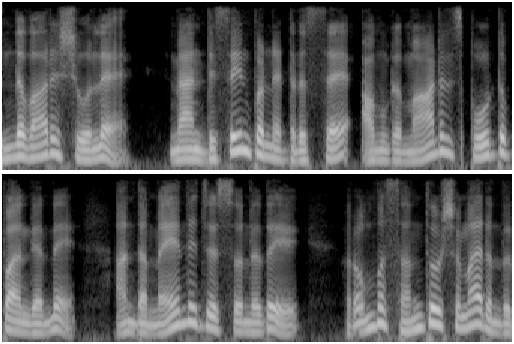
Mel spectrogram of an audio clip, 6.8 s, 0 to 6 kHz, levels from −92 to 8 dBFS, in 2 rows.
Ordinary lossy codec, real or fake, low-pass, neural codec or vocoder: none; fake; 5.4 kHz; codec, 16 kHz, 1 kbps, FunCodec, trained on LibriTTS, 50 frames a second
